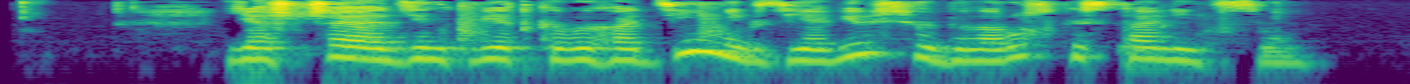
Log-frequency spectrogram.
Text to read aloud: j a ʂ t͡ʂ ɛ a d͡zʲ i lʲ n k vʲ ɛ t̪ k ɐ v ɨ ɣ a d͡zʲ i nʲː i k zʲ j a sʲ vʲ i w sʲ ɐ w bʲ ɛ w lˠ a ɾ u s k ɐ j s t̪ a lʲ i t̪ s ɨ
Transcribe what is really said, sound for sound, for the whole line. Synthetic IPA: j a ʂ t͡ʂ ɛ a d͡zʲ i n k vʲ ɛ t̪ k ɐ v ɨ ɣ a d͡zʲ i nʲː i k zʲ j a vʲ i w sʲ ɐ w bʲ ɛ lˠ a ɾ u s k ɐ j s t̪ a lʲ i t̪ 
